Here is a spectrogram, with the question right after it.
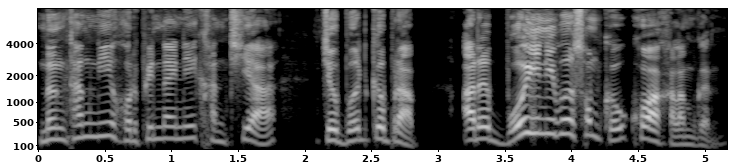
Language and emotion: Bodo, angry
